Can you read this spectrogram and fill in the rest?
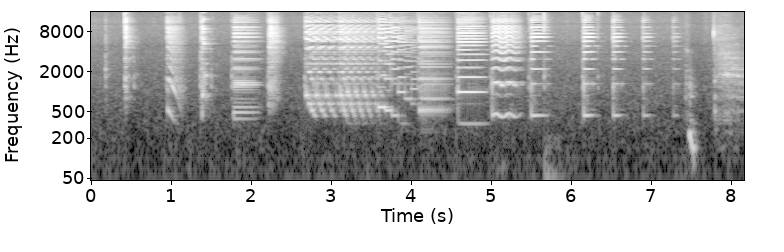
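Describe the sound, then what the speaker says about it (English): Chiptune-style bleeps from a pocket operator synthesizer: a sequence of short, bright electronic notes and rapid arpeggiated runs, some buzzy and some pure, played close and fairly clean with no talking. "this is more like a chip-tuney type sound"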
